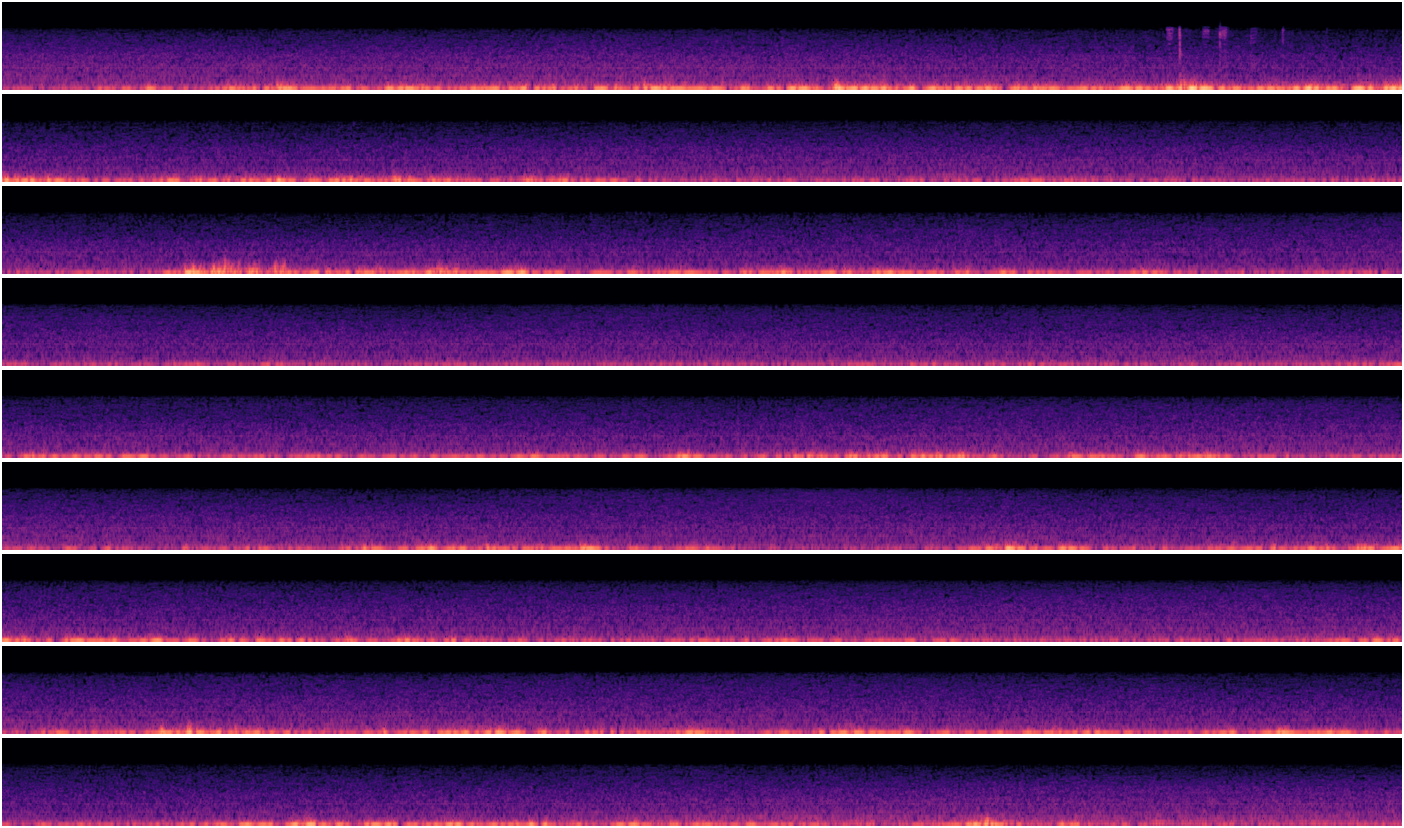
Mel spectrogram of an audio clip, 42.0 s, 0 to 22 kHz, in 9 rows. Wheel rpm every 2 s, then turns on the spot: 0, 0, 0, 0, 0, 0, 0, 0, 0, 0, 0, 0, 0, 0, 0, 0, 0, 0, 0, 0, 0.
none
